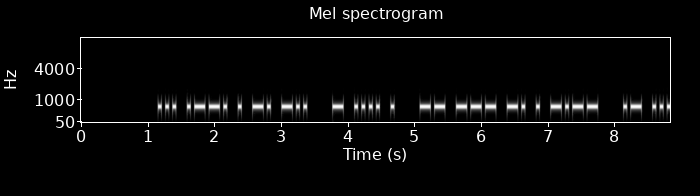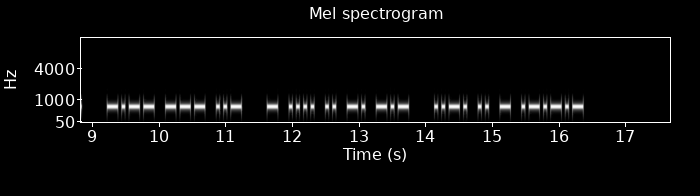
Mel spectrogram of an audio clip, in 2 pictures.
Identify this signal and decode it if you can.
Morse code, heard as a keyed tone, about 22 wpm, 700 Hz. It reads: SPEND THE MONEY AS YOU THINK FIT.
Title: Sentences from Top 1000 Words - Review Part 5 - 22wpm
